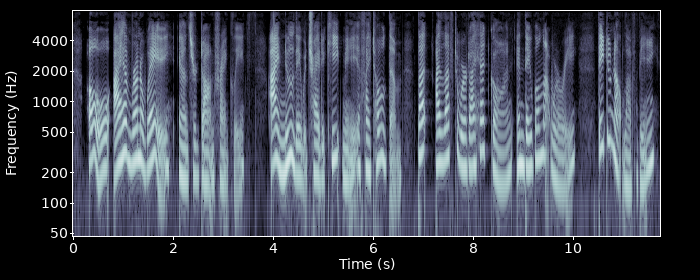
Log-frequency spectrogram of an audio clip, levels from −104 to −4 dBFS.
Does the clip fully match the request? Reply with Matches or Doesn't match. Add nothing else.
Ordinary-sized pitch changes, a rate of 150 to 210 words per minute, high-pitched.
Doesn't match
